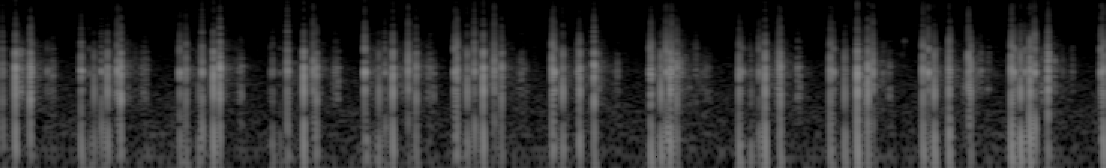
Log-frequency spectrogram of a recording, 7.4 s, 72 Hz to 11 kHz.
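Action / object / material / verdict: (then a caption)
tap / hardcover spiral notebook / cardboard / none. A black hardcover spiral notebook is held in both hands while fingernails tap and scratch quickly across its hard cover. The result is quiet, dry, sharp clicks that come in rapid bursts and clusters, with a bright ticking tone around 1 kHz and little low end.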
